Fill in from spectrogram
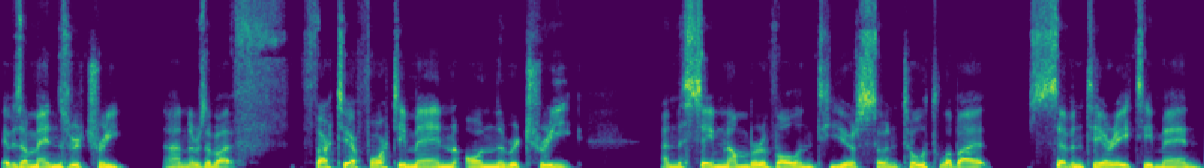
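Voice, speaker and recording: Speaking with a Scottish accent, a man with a fairly high pitch talks at a moderate pace with ordinary pitch variation. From Scotland. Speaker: presence and relationship coach. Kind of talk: motivational talk. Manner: repetitive false starts.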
